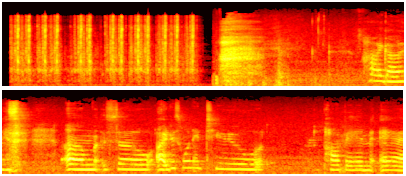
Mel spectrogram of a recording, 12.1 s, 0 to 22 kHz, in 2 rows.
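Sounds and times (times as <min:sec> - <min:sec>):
typewriter key clicks: 0:00.2 - 0:03.0.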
